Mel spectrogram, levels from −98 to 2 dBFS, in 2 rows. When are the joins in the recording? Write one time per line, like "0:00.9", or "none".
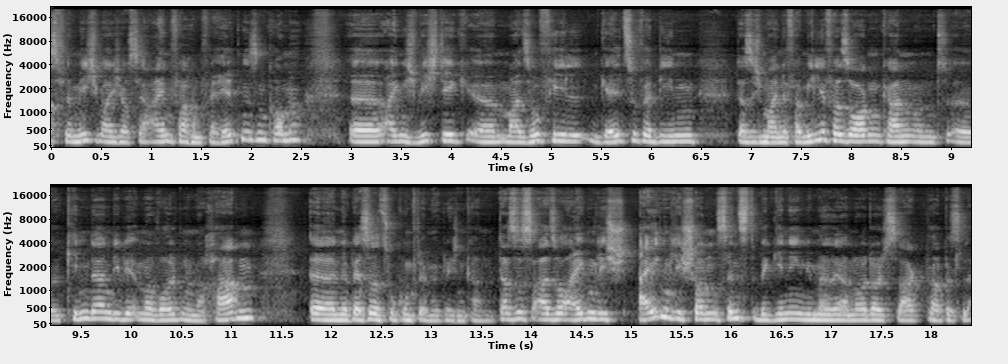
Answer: none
